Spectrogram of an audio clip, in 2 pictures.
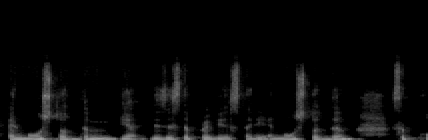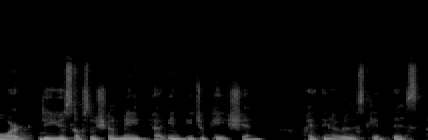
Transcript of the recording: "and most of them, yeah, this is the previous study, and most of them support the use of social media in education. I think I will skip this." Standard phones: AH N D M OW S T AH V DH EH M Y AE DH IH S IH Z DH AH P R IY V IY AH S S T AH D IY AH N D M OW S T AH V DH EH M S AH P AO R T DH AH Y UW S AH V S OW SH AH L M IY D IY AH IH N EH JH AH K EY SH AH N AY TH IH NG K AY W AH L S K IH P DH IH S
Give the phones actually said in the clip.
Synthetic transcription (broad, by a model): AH N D M OW S T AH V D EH M Y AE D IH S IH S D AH P R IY V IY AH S S T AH D IY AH N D M OW S T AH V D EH M S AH P AO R T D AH Y UW S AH F S OW SH AH L M IY D IY AH IH N EH JH AH K EY SH AH N AY T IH NG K AY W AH L S K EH P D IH S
